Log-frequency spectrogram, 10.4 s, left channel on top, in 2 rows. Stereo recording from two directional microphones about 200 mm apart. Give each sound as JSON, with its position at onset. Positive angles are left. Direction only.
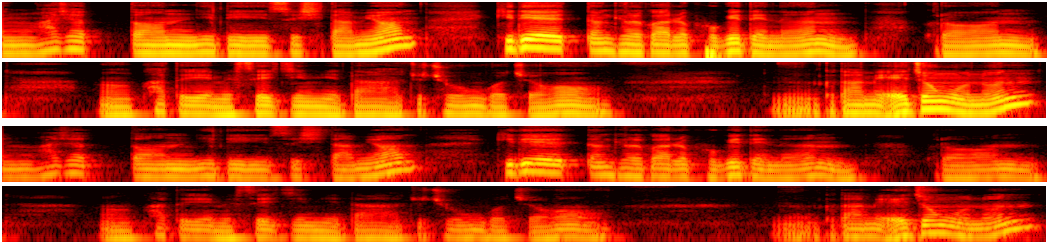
{"t": 0.0, "sound": "speech", "side_deg": 40}
{"t": 9.3, "sound": "speech", "side_deg": 40}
